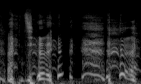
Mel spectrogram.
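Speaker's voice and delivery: high, slow, laughing gloat; gleeful kid cackling over his prank; giggling brag. Retold or imitated. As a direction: squeal it through laughter. Boy giggling over his deed.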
